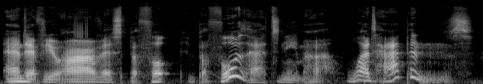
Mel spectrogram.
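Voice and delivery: put-on wise old teacher with swooping pitch; Yoda's voice. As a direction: question the pupils as the old sage.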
